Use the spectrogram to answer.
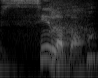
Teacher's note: ó proparoxítonas todas são acentuadas então se eu falo sílaba e a sílaba tônica não é a última né a penúltima e sim a antepenúltima sílaba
